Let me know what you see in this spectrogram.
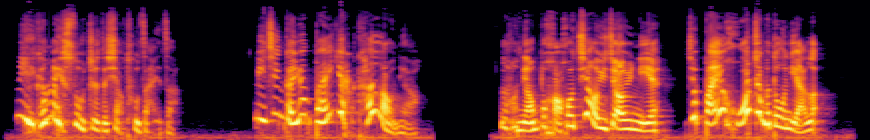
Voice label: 中年音

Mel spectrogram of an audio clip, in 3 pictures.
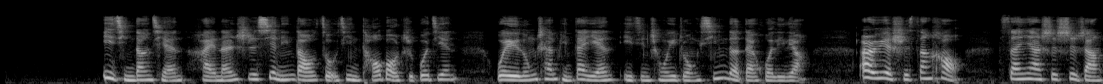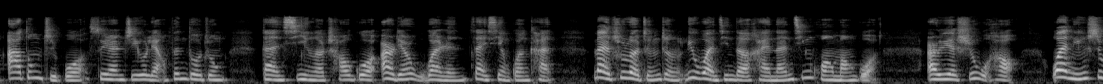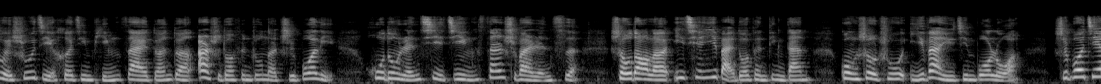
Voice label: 播音

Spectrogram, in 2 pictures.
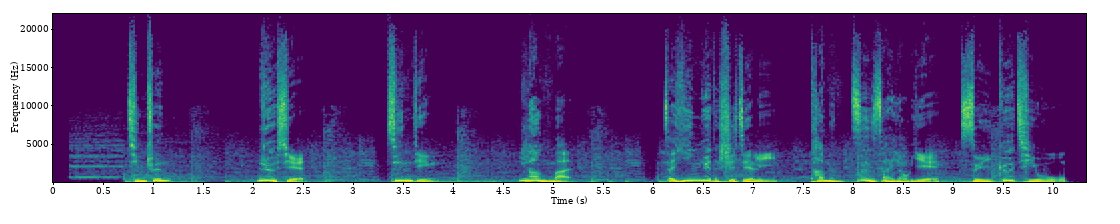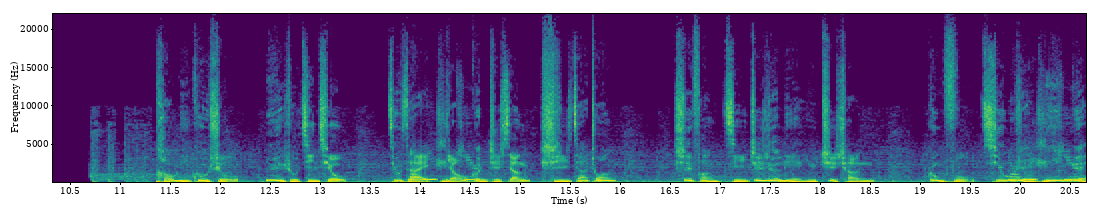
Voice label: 年轻动感; 音乐派对

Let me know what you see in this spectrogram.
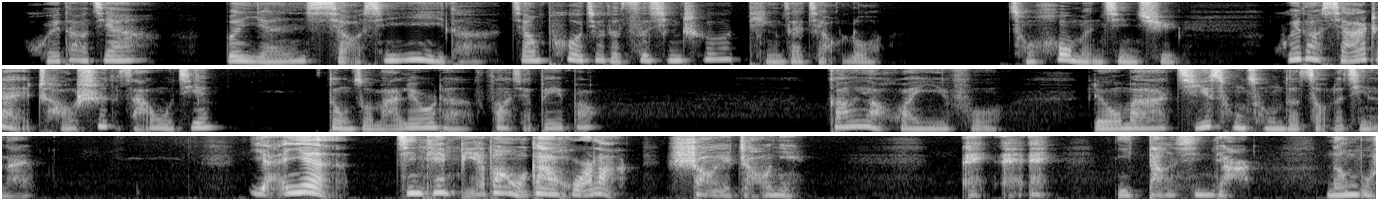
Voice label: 小说演播

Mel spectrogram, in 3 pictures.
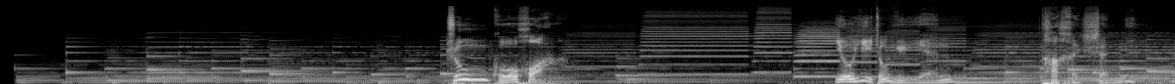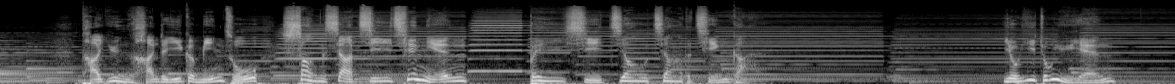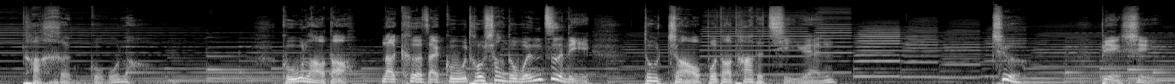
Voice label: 朗诵中国话范读

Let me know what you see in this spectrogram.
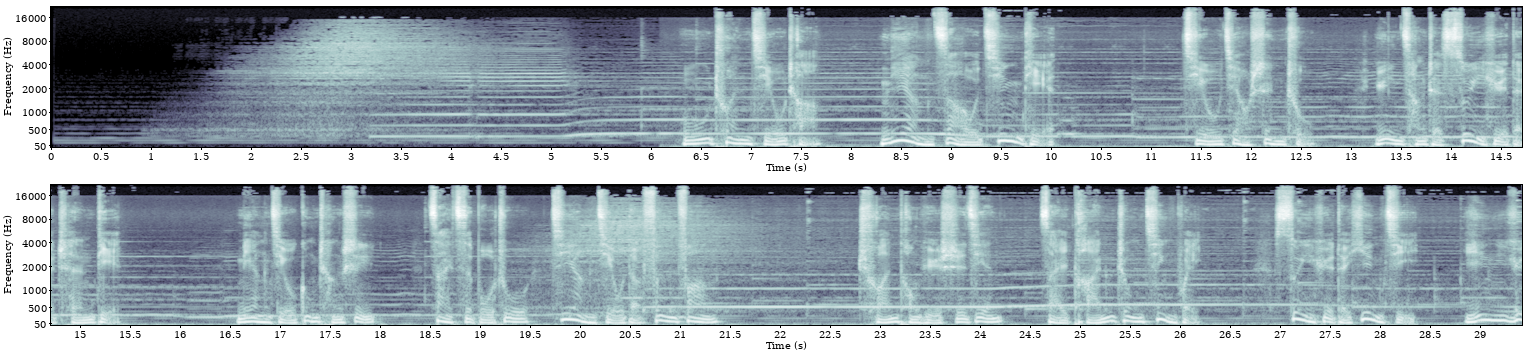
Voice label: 专题解说 娓娓道来 广告 男; 酒业

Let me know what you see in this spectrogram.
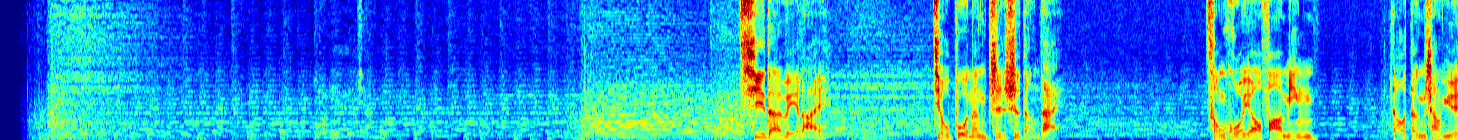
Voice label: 专题 激情 大气; 期待未来

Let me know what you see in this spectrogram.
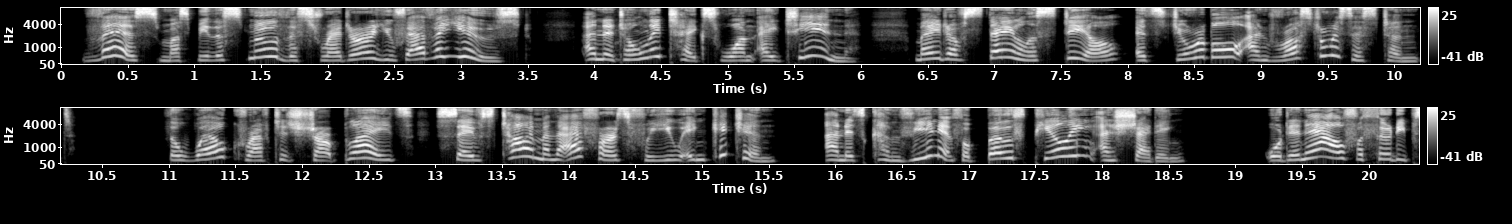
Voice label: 英 促销广告

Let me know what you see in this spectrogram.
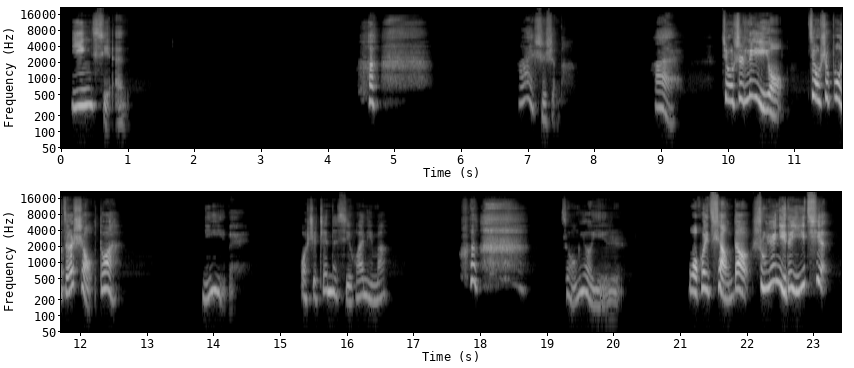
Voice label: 阴险

